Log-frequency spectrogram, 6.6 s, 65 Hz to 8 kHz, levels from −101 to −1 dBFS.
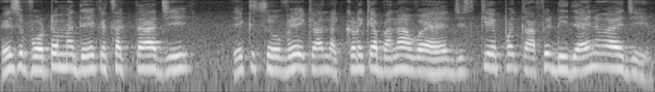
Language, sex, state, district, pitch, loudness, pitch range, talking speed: Hindi, male, Bihar, Begusarai, 220 Hz, -16 LUFS, 205-230 Hz, 190 wpm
